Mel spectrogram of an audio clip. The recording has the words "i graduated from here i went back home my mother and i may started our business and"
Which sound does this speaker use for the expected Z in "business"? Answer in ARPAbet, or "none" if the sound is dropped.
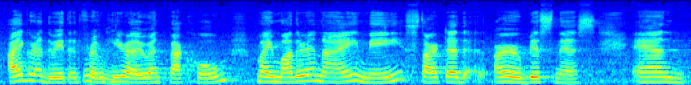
S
